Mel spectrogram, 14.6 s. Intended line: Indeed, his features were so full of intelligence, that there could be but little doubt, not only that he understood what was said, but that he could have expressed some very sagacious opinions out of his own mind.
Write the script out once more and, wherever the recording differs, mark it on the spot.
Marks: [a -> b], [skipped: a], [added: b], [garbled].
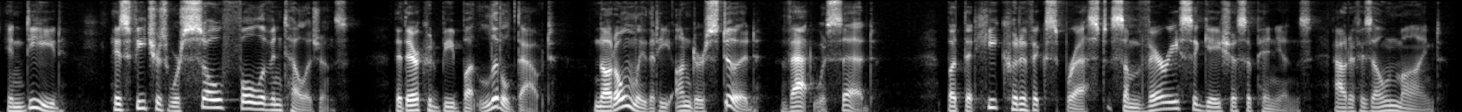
Indeed, his features were so full of intelligence, that there could be but little doubt, not only that he understood [what -> that] was said, but that he could have expressed some very sagacious opinions out of his own mind.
